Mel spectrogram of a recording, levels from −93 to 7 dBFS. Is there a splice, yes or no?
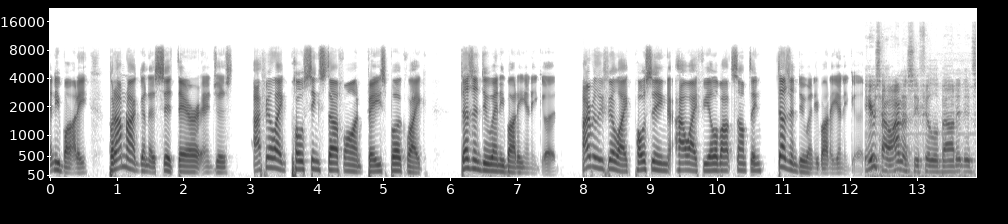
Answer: no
